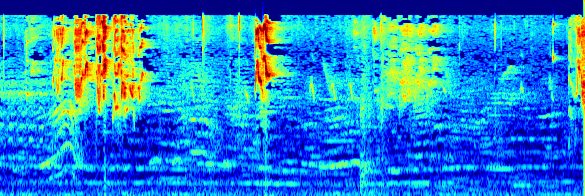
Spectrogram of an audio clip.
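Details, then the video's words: Lure recording of a highly talkative lovebird meant to prompt quiet birds to sing: a rapid cluster of raspy, piercing chirps, one sharp squeak a second later, then scattered faint chatter against a steady low drone. "Pancingan Lovebird super cerewet untuk memancing Lovebird diam jadi fikter"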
